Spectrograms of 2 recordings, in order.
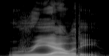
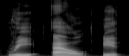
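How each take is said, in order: First: The T is said as a light D. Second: The T is said as a clear T. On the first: The speaker calls it right. "So that sounds much more natural" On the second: The speaker calls it wrong. "which is sounds very unnatural to me"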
